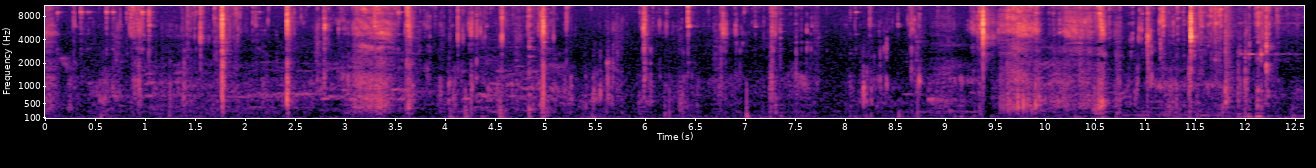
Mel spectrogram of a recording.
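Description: A person chewing and smacking on mouthfuls of pakhala (watered rice) eaten by hand, with many small sharp clicks and crunches throughout.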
